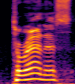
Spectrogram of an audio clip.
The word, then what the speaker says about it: Tyrannus: I have this new app on the, I found this new app on the computer, and it tells you how to say words. So I'm always looking up these words and phonetically putting them in there. And it's Tyrannus. So Tyrannus, and in the daily encounters in the house churches of Ephesus.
